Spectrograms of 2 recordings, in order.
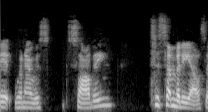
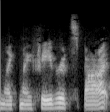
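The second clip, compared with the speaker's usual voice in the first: ordinary talk, nothing marked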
